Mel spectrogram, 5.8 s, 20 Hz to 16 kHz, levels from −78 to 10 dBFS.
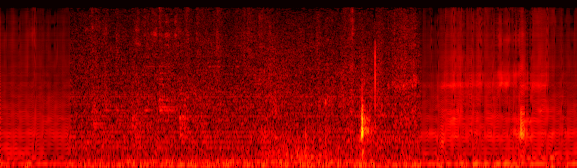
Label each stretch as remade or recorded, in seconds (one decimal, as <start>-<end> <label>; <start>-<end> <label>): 0.0-0.7 remade; 0.7-4.2 recorded; 4.2-5.8 remade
